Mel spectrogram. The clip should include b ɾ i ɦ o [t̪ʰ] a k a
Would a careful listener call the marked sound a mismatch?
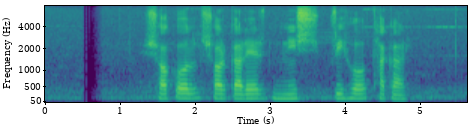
no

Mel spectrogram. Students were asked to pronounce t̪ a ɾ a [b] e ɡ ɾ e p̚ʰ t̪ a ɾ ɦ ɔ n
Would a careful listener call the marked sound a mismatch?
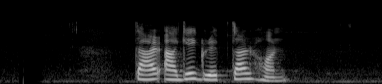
yes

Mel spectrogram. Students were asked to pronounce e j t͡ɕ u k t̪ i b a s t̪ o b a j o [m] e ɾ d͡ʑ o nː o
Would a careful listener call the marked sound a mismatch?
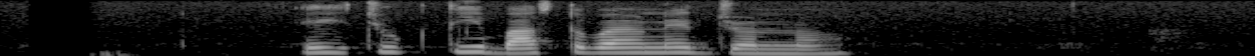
yes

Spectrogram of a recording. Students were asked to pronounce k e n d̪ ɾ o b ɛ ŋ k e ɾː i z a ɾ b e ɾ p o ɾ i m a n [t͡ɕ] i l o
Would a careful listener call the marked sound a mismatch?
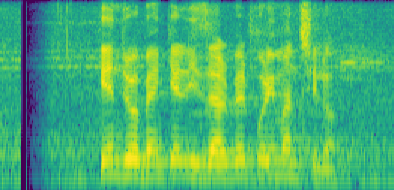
yes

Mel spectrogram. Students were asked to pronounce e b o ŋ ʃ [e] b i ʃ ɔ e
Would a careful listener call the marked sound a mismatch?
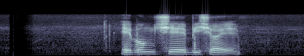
no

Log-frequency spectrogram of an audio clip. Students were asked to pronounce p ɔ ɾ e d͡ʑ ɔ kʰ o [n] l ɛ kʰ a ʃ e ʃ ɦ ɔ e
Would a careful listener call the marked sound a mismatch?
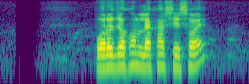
no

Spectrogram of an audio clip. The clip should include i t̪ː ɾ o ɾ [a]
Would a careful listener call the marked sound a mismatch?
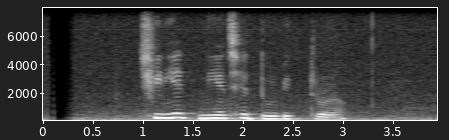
no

